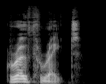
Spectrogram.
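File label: "growth rate", British English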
